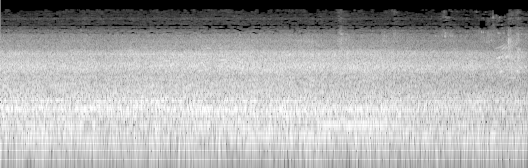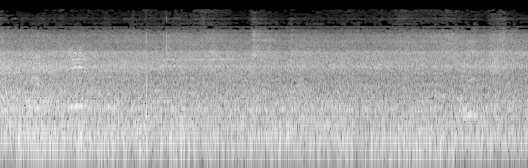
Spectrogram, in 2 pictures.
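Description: Train rolling along a station platform. Its running noise is heard over a steady hum, and the rumble eases off after about four seconds.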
